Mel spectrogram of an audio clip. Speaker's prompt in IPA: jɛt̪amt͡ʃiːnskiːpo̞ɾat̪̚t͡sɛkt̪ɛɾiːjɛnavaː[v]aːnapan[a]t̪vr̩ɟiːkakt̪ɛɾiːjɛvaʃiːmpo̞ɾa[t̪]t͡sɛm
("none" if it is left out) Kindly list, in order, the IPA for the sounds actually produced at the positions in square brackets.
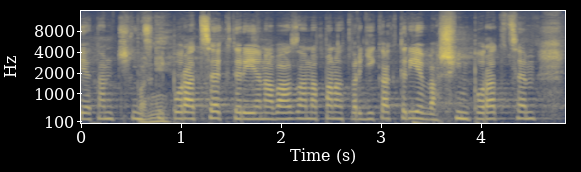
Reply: z, a, t̪

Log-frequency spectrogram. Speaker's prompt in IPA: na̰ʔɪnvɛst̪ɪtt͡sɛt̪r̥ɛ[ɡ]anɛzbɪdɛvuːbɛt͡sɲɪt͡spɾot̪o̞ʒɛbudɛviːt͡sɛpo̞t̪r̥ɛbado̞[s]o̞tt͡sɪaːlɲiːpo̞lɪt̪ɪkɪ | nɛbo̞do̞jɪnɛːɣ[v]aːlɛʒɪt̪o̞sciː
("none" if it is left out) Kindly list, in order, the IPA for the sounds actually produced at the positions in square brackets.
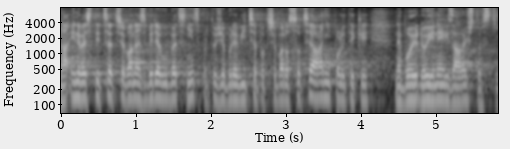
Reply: b, s, z

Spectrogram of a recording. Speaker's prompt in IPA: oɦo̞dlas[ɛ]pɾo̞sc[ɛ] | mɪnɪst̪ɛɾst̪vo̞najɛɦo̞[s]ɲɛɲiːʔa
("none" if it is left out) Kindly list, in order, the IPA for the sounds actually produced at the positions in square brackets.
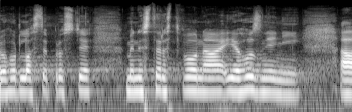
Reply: ɛ, ɛ, z

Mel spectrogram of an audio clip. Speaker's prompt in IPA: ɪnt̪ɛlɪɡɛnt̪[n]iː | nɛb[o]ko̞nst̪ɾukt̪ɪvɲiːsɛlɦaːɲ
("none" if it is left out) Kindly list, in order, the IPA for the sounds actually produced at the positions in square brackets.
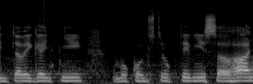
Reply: ɲ, o

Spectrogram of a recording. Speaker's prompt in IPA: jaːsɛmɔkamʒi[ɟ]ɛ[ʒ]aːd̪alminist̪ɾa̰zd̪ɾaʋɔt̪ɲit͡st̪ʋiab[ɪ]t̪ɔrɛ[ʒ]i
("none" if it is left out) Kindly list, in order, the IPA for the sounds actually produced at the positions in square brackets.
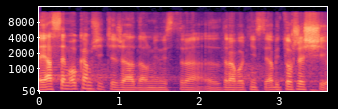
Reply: c, ʒ, i, ʃ

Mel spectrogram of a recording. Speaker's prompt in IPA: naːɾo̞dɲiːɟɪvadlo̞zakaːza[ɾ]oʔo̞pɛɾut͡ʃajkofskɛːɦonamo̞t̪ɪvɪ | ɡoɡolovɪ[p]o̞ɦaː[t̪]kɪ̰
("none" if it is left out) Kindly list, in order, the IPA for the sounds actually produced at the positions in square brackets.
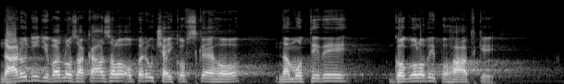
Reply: l, p, t̪

